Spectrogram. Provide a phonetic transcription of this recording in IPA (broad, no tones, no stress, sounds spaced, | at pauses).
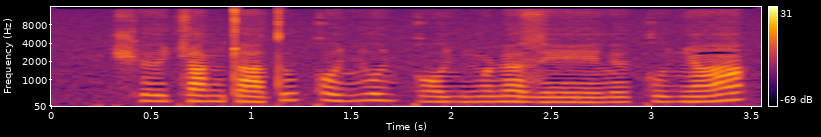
t͡ʃʰ ɘː c a ŋ ʈ a t̪ u k ɔ ʎ o ʎ k ɔː ʎ ŋ ɔ̃ ɳ ɐ z eː l ɘː k o ʎ ã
